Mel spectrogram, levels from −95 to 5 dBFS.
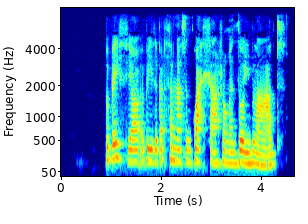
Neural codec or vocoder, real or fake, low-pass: none; real; 7.2 kHz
